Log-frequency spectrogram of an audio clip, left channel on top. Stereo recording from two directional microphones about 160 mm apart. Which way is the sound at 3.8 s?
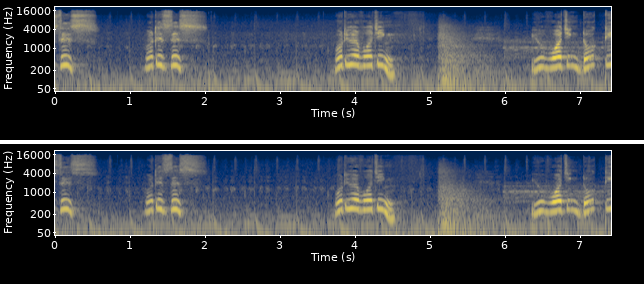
20° right (ahead or behind).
